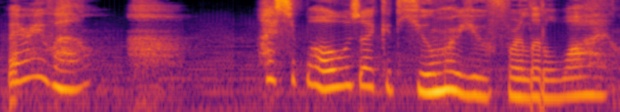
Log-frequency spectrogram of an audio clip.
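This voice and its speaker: A woman's voice: high-pitched, big pitch swings, a little mellow, a little hiss or hum. A woman voicing a towering, bloodthirsty half-orc murderess in an intimate audio roleplay, possessive, teasing and dramatic, sometimes dropping toward a whisper. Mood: taunting, amused. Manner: slow, dramatic, menacing and taunting, breathy dips into whisper. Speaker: roleplay voice performer. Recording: background music under voice.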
